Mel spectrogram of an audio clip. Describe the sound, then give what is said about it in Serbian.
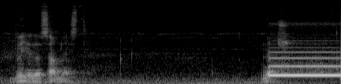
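Telephone call tones on a speakerphone. A voice speaks briefly, then after a short pause a loud, steady electronic tone begins and holds to the end. “Ja zovem čovjek.”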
